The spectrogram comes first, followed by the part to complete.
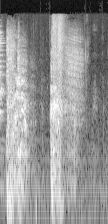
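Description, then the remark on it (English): A person imitates a fit of coughing and spluttering, two harsh, raspy bursts with a brief gasp between them, like someone choking on food. It mimics Nick Cage taking a bite of an over-salted breakfast in a film scene. “He takes a bite and he like coughs and splutters and chokes and it's...”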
